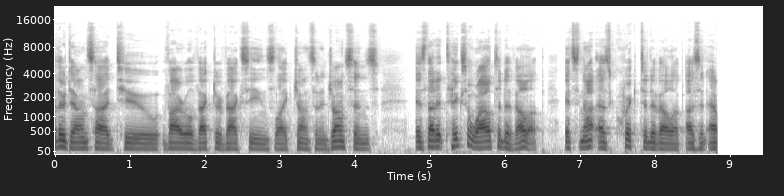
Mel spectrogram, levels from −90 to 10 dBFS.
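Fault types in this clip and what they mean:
cut-off end: The last buffers were never written, so speech halts mid-sound at 8.83 s after "as quick to develop", dropping to digital silence without decay.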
